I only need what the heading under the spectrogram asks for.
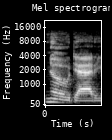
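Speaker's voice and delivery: acted, loud, firm, forceful putting-foot-down tone. Retelling how she refused during play: imitating a forceful tone. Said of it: "putting her foot down tone".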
